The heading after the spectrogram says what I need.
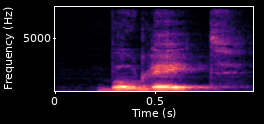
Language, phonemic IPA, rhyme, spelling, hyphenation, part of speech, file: Dutch, /boːˈleːt/, -eːt, boleet, bo‧leet, noun, Nl-boleet.ogg
- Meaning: bolete (mushroom of the order Boletales)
